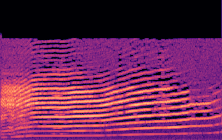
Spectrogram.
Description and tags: a creaking door recorded with a condenser mic. sounds normalized in ReZound.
